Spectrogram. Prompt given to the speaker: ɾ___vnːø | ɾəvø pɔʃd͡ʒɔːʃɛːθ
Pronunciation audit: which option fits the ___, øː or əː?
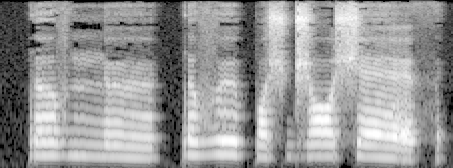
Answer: əː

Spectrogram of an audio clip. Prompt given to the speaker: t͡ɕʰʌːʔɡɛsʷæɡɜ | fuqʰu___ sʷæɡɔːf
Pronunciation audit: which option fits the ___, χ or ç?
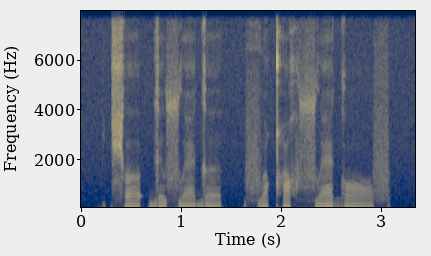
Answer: χ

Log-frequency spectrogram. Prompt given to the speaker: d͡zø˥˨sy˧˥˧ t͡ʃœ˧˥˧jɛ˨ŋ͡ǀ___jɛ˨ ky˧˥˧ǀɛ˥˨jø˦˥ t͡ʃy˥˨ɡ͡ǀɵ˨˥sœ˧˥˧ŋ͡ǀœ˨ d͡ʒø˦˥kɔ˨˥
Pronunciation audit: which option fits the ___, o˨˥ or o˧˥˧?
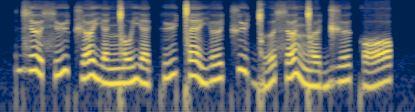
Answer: o˨˥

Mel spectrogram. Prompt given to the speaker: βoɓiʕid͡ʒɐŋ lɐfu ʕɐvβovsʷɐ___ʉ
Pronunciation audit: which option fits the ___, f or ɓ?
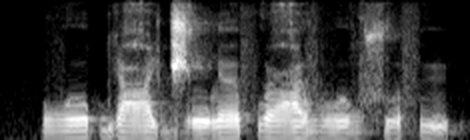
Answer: f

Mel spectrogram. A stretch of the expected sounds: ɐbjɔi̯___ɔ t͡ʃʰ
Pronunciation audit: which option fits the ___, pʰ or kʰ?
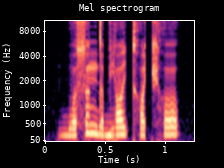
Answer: kʰ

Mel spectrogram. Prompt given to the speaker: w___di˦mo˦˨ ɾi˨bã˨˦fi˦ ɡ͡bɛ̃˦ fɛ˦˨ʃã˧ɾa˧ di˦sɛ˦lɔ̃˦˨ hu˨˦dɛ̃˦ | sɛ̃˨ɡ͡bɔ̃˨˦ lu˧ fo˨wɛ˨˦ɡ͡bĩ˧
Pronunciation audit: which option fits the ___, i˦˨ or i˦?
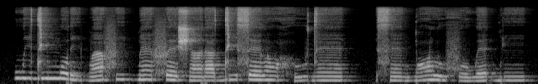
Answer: i˦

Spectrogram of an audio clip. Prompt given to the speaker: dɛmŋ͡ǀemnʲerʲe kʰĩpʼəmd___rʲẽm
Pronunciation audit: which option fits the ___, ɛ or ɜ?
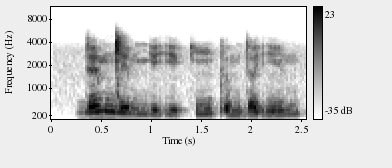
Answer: ɜ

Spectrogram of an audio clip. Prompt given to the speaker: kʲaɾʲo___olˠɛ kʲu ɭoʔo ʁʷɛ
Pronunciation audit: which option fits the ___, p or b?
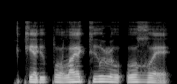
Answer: p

